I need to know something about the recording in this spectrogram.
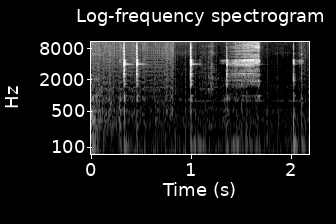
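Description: A few faint sharp clicks, about a third of a second in and again a second in, and a short rasping rub around a second and a half in.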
